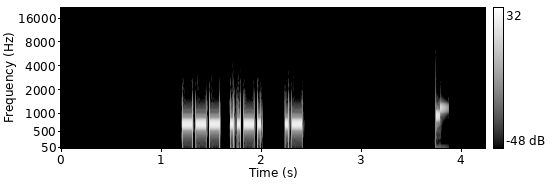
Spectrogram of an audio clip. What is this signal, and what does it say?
Morse code, heard as a keyed tone, about 34 wpm, 700 Hz. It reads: OF A
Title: Sets of 2 Words 35wpm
